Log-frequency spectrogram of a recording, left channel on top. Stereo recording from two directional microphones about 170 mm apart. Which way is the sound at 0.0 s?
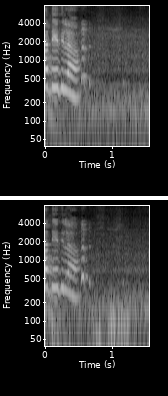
10° left (ahead or behind).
